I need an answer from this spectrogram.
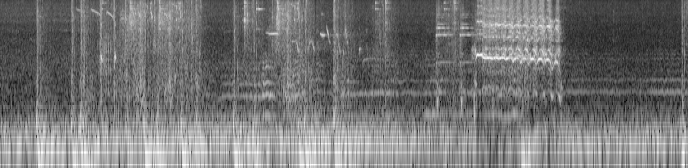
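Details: Horse whinny rising out of loud rumbling background noise, with a shaky, wavering, high-pitched neigh near the end and sustained lower harmonic tones around it.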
